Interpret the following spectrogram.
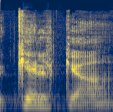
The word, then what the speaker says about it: Kelkun: Le grand entretien avec Grégory Valenci qui est patron et fondateur de quelqu'un.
